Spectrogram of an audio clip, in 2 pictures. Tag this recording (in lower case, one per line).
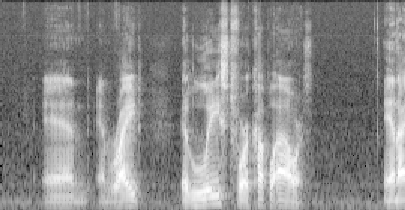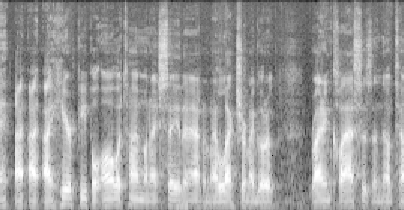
speech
